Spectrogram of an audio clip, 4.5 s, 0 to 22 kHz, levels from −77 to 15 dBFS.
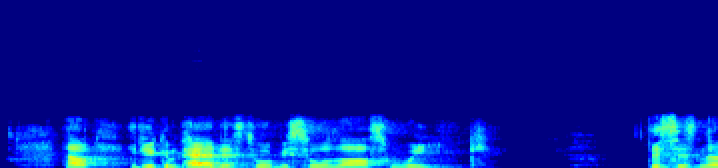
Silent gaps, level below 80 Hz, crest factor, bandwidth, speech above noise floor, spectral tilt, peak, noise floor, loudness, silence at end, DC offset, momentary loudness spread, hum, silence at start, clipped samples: none; -74 dBFS; 24 dB; 7.4 kHz; 44 dB; -3 dB/octave; -2 dBFS; -69 dBFS; -25 LUFS; 0 s; under 0.1%; 18 LU; none; 0.15 s; under 0.1%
